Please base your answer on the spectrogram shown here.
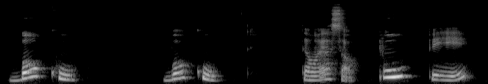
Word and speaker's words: poupée: E nada de tentar pronunciar aqui o nem u.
